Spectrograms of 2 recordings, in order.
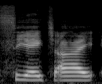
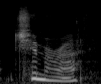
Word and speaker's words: chimera: Like the Chimera, which is spelled Chimera. – See, I was pronouncing that Chimera. – Yeah, it depends. I think it depends on what. Where came you from? – Well, and I don't know if I looked that one up because I was cocky and thought, well, I know how to pronounce this one. – Well, it said Chimera. – I think you're right. That sounds much cooler than Chimera.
